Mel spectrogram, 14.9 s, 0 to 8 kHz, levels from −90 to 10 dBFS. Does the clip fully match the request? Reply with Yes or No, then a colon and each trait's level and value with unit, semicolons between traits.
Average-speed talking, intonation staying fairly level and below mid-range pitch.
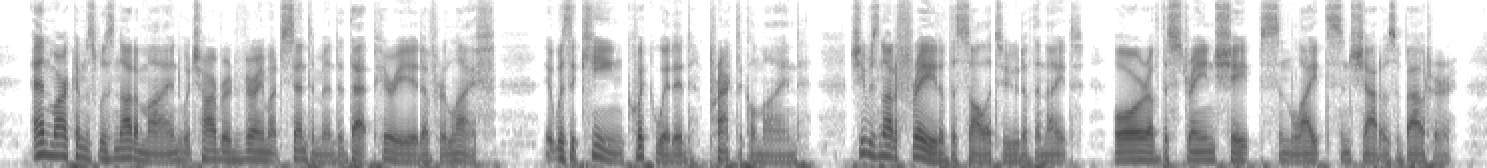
No: average, 185 wpm; average, 4.4 semitones; very low, 95 Hz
